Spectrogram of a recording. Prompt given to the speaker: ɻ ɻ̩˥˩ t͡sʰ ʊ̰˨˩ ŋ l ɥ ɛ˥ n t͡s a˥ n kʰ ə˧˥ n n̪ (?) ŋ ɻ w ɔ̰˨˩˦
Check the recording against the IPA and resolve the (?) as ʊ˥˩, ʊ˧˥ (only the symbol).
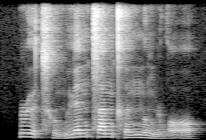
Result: ʊ˥˩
